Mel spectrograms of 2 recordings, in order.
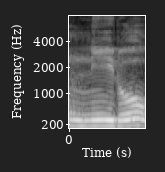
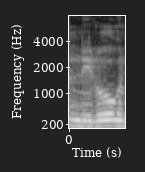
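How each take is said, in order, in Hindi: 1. पहला स्वर दीर्घ है। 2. पहला स्वर ह्रस्व है। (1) "निरोग होता है" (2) "निरोग नहीं होता"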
